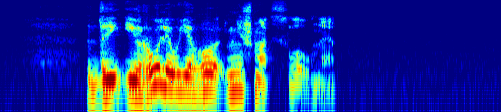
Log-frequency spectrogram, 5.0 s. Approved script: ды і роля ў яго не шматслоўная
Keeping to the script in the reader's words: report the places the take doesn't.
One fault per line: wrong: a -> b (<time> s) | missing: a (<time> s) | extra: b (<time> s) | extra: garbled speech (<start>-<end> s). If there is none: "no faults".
no faults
